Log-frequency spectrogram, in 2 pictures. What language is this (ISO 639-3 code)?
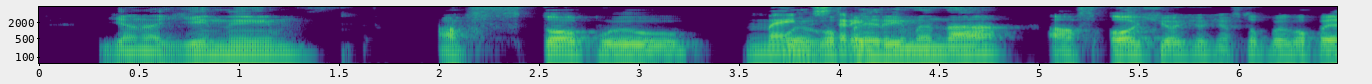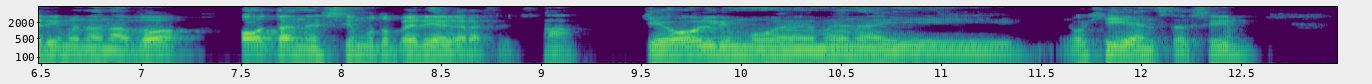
ell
